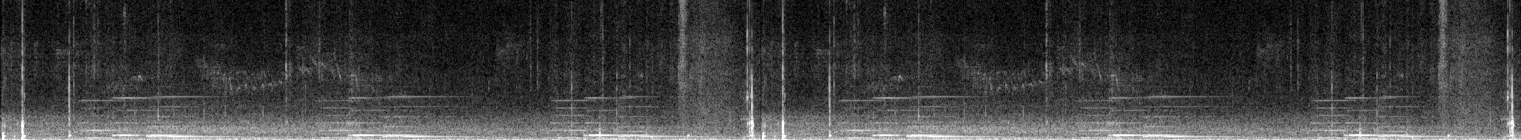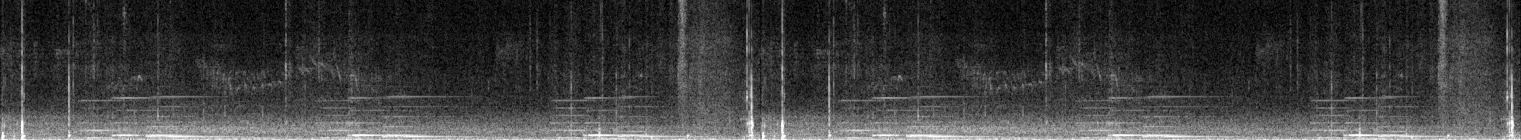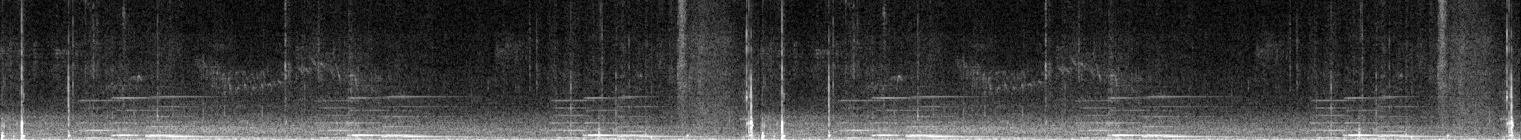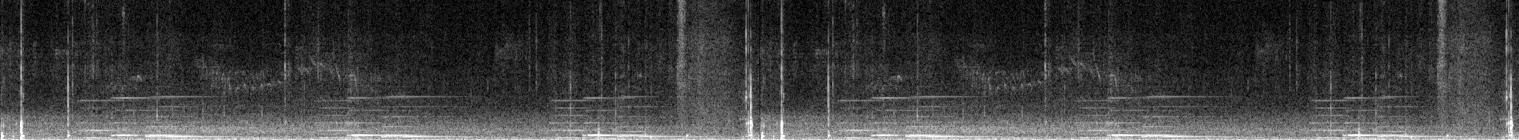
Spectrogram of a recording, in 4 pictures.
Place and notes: La sonnette de l'entrée de l'Ecole d'Art de Saint-Nazaire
